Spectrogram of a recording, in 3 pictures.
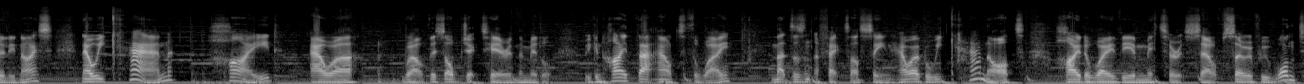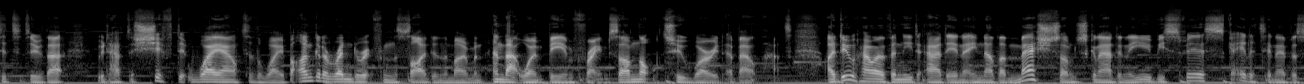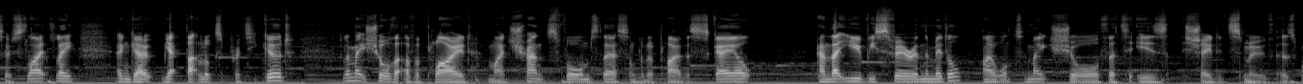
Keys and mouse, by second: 4.8-6.6 middle drag, 7.3 h, 8.6 middle drag, 10.4 click, 13.8 g, 16.2-17.1 middle drag, 19.1-19.7 middle drag, 20.0 shift+middle drag, 20.0-20.6 shift+drag, 21.0 shift+a, 24.6 s, 26.2-27.9 middle drag, 30.4 ctrl+a, 32.4 click, 33.1 ctrl+a, 34.4 click, 34.9 right click, 36.2 click, 37.2 right click, 38.4-39.1 middle drag.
